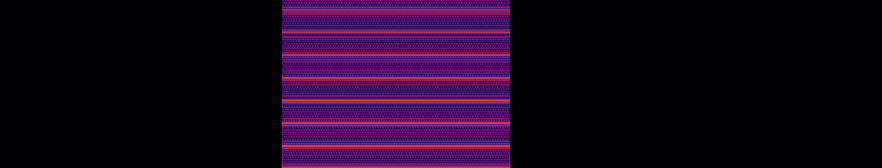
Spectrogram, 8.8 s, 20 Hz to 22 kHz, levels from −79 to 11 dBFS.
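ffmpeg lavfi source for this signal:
ffmpeg -f lavfi -i "aevalsrc='0.0708*(2*lt(mod(2960*t,1),0.11)-1)':duration=2.27:sample_rate=44100" out.wav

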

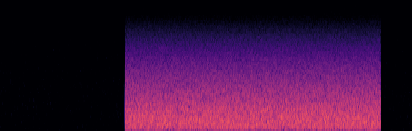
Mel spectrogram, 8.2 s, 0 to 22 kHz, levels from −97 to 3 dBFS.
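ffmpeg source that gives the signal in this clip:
ffmpeg -f lavfi -i "anoisesrc=color=white:duration=5.11:sample_rate=44100:seed=1,highpass=frequency=100,lowpass=frequency=560,volume=-12.9dB" out.wav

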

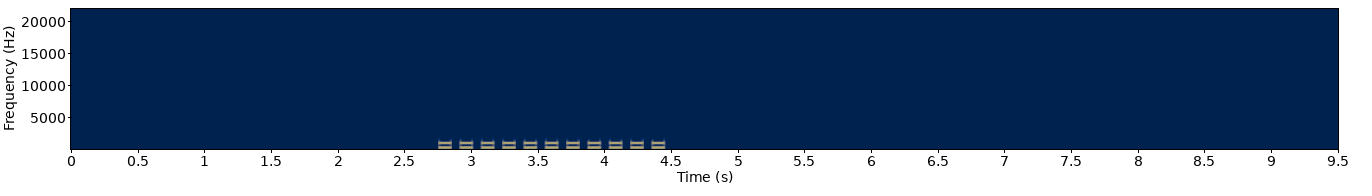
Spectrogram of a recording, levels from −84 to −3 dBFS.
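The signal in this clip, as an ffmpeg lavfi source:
ffmpeg -f lavfi -i "aevalsrc='0.0531*(sin(2*PI*327*t)+sin(2*PI*1040*t))*clip(min(mod(t,0.16),0.09-mod(t,0.16))/0.005,0,1)':duration=1.69:sample_rate=44100" out.wav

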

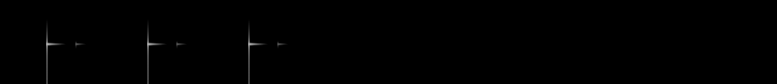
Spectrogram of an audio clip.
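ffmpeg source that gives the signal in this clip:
ffmpeg -f lavfi -i "aevalsrc='0.237*(sin(2*PI*2530*mod(t,1.01))*exp(-6.91*mod(t,1.01)/0.19)+0.0398*sin(2*PI*2530*max(mod(t,1.01)-0.29,0))*exp(-6.91*max(mod(t,1.01)-0.29,0)/0.19))':duration=3.03:sample_rate=44100" out.wav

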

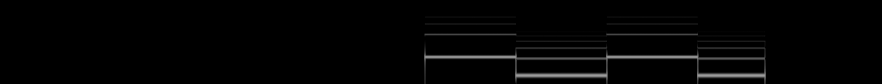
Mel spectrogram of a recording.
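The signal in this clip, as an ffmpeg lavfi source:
ffmpeg -f lavfi -i "aevalsrc='0.0531*(1-4*abs(mod((883.5*t+466.5/0.55*(0.5-abs(mod(0.55*t,1)-0.5)))+0.25,1)-0.5))':duration=3.4:sample_rate=44100" out.wav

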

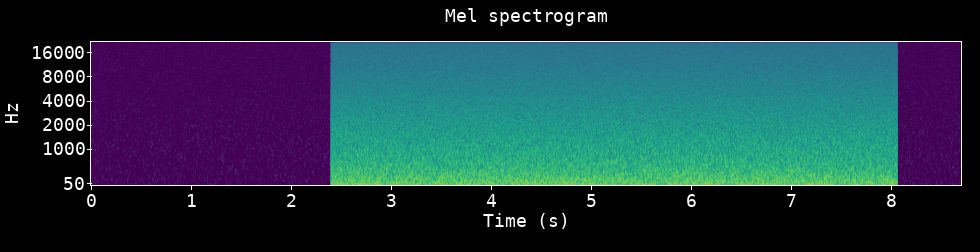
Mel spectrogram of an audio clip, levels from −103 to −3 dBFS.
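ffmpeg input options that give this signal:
ffmpeg -f lavfi -i "anoisesrc=color=brown:amplitude=0.372:duration=5.66:sample_rate=44100:seed=1" out.wav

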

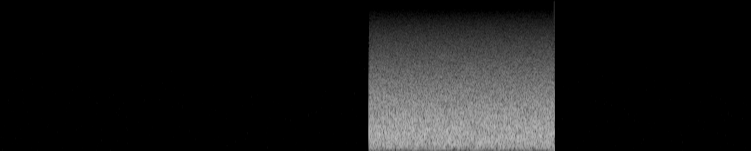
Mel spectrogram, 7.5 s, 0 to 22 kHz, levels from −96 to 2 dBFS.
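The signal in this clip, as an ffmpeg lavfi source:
ffmpeg -f lavfi -i "anoisesrc=color=white:duration=1.85:sample_rate=44100:seed=1,highpass=frequency=140,lowpass=frequency=780,volume=-5.8dB" out.wav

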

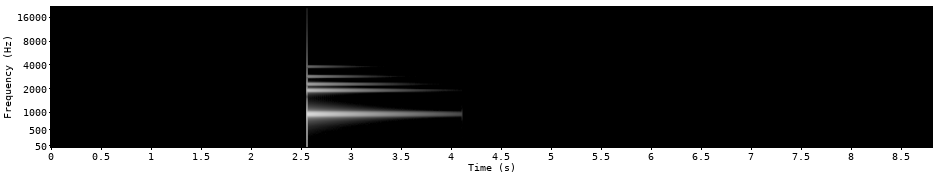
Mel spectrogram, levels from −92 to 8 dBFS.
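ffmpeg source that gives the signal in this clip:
ffmpeg -f lavfi -i "aevalsrc='0.447*pow(10,-3*t/1.61)*sin(2*PI*949*t)+0.133*pow(10,-3*t/1.308)*sin(2*PI*1898*t)+0.0398*pow(10,-3*t/1.238)*sin(2*PI*2277.6*t)+0.0119*pow(10,-3*t/1.158)*sin(2*PI*2847*t)+0.00355*pow(10,-3*t/1.062)*sin(2*PI*3796*t)':duration=1.55:sample_rate=44100" out.wav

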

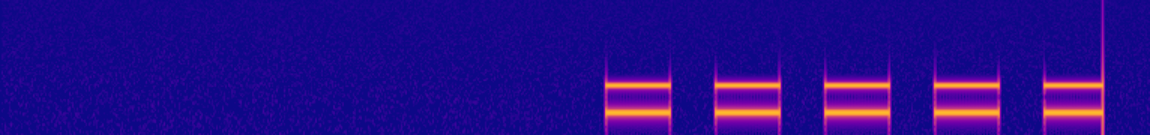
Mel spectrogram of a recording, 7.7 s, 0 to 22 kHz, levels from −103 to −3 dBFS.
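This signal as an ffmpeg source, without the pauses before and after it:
ffmpeg -f lavfi -i "aevalsrc='0.126*(sin(2*PI*676*t)+sin(2*PI*1630*t))*clip(min(mod(t,0.73),0.43-mod(t,0.73))/0.005,0,1)':duration=3.31:sample_rate=44100" out.wav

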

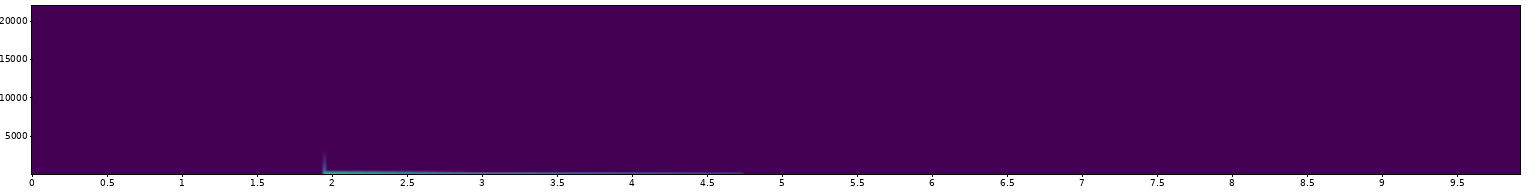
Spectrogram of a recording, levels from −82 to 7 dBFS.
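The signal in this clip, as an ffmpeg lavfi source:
ffmpeg -f lavfi -i "aevalsrc='0.075*pow(10,-3*t/3.98)*sin(2*PI*91.2*t)+0.0531*pow(10,-3*t/1.43)*sin(2*PI*182.4*t)':duration=2.78:sample_rate=44100" out.wav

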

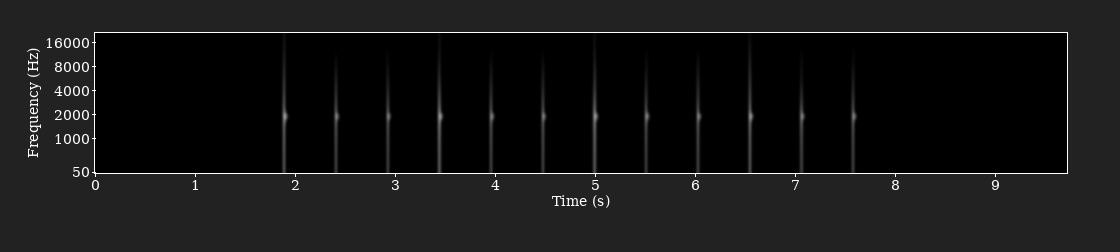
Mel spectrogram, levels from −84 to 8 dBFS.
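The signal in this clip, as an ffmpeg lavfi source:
ffmpeg -f lavfi -i "aevalsrc='pow(10,(-1.5-10*gte(mod(t,3*60/116),60/116))/20)*sin(2*PI*1900*mod(t,60/116))*exp(-6.91*mod(t,60/116)/0.03)':duration=6.2:sample_rate=44100" out.wav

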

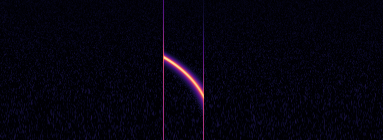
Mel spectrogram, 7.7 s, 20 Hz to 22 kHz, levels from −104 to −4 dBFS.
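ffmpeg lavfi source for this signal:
ffmpeg -f lavfi -i "aevalsrc='pow(10,(-6-9.5*t/0.8)/20)*sin(2*PI*(4100*t-2800*t*t/(2*0.8)))':duration=0.8:sample_rate=44100" out.wav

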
